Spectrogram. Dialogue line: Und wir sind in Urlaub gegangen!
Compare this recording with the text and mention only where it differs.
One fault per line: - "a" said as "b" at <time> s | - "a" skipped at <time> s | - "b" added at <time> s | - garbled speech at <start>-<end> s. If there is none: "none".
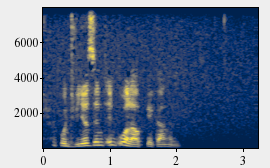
none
